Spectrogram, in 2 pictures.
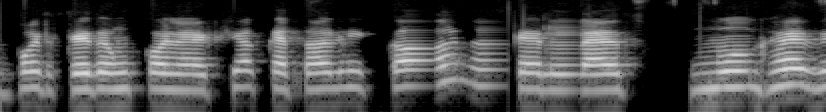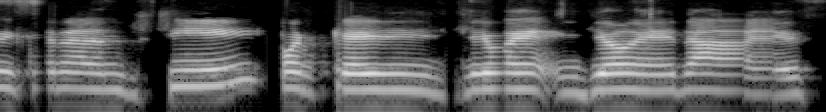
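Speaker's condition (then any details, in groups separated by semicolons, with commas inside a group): Cerebral palsy; articulation affected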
